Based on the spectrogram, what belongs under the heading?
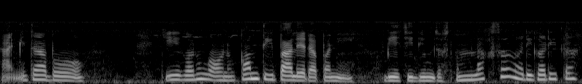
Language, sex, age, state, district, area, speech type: Nepali, female, 30-45, West Bengal, Kalimpong, rural, spontaneous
